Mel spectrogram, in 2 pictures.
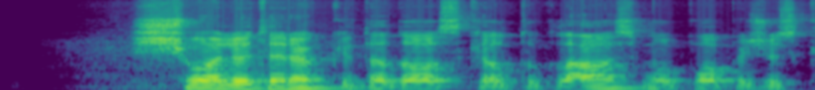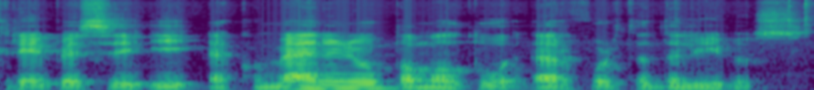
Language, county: Lithuanian, Šiauliai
